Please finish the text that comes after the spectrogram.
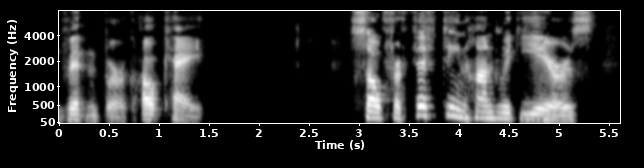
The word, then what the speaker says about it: Wittenberg: But if you don't speak German, W is often pronounced as V. Vittenberg.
